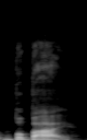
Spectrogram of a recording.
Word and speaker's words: bye-bye: For adults, for it to sound natural, only pronounce the B in the first bye. So bye-bye, bye-bye, bye-bye.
